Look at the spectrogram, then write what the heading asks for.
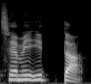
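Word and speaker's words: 재미있다: ইত্তা মানে মজা আছে এখানে ত বাবা সেমের পরে দ্বিগুত থাকার কারণে দ্বিগুতের উচ্চারণ তবে হবে দায় উচ্চারণ হবে সেমি ইত্তা সেমি ইত্তা মানে মজা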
